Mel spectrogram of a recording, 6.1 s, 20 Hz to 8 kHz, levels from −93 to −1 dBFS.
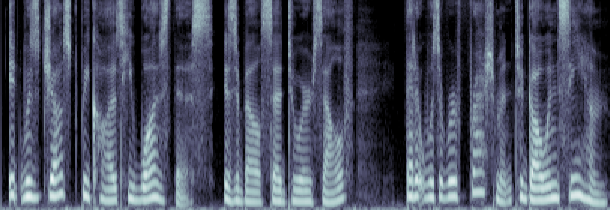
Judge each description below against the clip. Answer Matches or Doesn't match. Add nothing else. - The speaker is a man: Doesn't match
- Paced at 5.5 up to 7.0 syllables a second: Doesn't match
